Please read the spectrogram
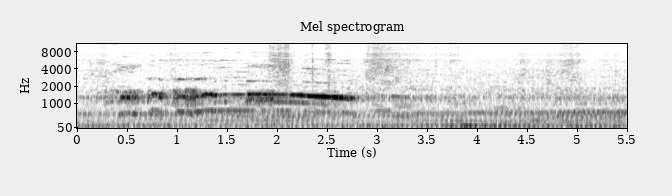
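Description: A rooster crowing: one long call starting about half a second in and lasting a little over two seconds, its pitch rising slightly and then holding.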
